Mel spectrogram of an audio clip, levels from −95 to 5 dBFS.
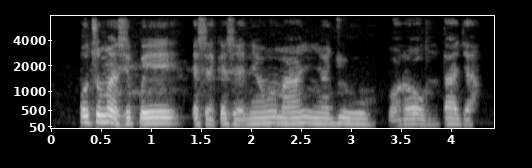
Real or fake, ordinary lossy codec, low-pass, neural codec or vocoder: real; Opus, 64 kbps; 7.2 kHz; none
